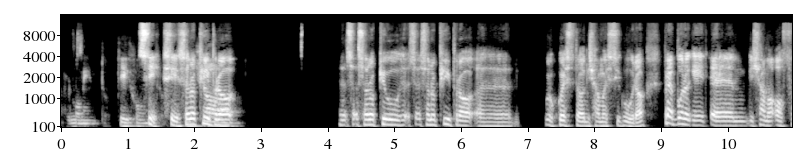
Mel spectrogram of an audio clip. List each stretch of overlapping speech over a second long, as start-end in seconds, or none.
1.1-2.6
